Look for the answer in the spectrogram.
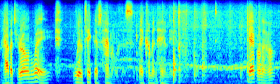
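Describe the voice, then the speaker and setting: Actor as calm, deliberate radio detective, old muffled recording. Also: male voice, on the low side, background noise, close to an everyday voice. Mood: alert, guarded. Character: calm cultured male amateur detective, shrewd and confident. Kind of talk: 1940s radio mystery acting. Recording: dull 1940s radio recording with music.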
